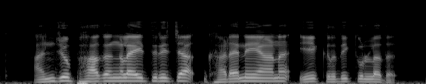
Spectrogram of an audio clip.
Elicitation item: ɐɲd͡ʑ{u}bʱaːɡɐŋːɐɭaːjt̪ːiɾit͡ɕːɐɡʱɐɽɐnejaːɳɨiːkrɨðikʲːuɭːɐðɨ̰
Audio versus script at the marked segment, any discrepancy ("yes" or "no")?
no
